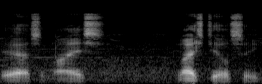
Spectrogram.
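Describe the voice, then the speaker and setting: A man from Los Angeles, casually talking through his game in a rambling, relaxed way, often repeating words. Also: rumbling low, unhurried, vocal fry, a little hiss or hum. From Los Angeles, USA. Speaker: gaming channel host. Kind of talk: casual gameplay walkthrough commentary.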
